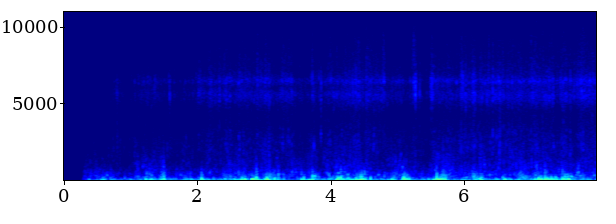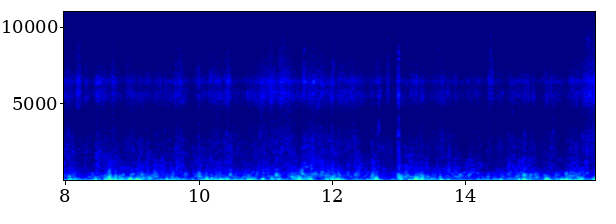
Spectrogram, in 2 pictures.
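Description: A paddle splashes rhythmically through choppy water.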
